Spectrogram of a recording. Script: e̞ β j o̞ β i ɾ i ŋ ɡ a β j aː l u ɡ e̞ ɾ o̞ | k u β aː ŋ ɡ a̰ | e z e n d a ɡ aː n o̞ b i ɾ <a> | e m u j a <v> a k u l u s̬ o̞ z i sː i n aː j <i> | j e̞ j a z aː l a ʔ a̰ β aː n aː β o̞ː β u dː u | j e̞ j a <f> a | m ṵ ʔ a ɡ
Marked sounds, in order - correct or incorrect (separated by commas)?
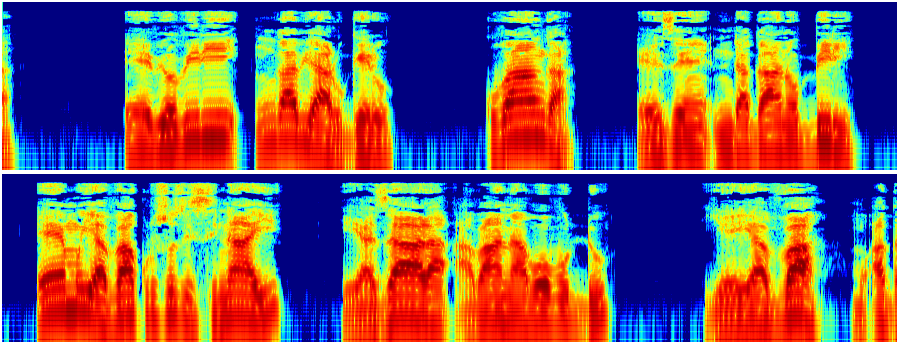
incorrect, correct, correct, incorrect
